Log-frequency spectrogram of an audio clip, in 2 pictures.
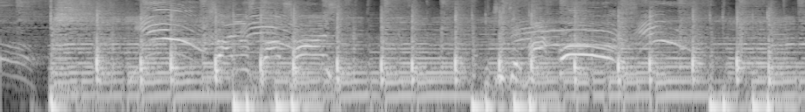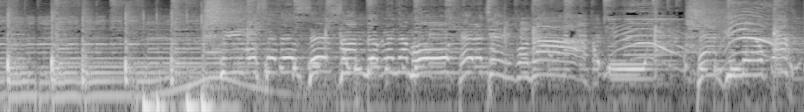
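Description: A lively forró band plays with accordion over a steady bass line and busy percussion, sliding meow-like vocal cries weaving through the loud, full mix.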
